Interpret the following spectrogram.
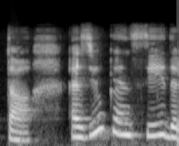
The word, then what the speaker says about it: ت: you pronounce the letter tap and when you pronounce the letter ta you will see that it is very similar to the English letter t in this lesson we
